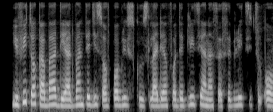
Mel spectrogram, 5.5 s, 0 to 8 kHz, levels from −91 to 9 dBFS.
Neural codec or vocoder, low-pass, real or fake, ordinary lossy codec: none; 7.2 kHz; real; Opus, 64 kbps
